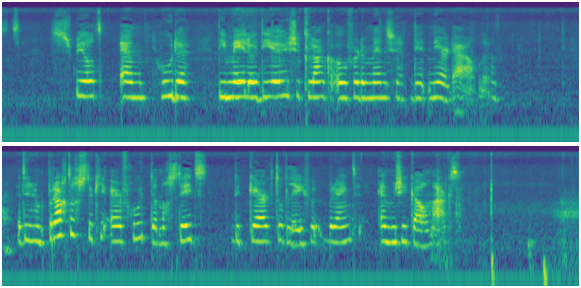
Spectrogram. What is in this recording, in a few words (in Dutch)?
Audiotour voor kinderen Het orgel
